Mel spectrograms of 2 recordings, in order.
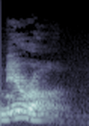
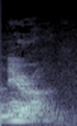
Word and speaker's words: Neron: We know that because of the Greek spelling and pronunciation of Nero, or in Latin, Neron. Not moron, Neron.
